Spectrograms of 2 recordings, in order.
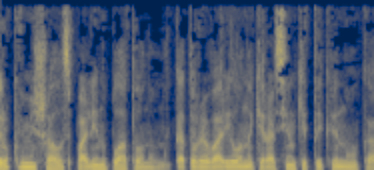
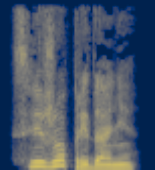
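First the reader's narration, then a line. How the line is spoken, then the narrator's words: Mother sighing. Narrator (Russian): вздохнула мама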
